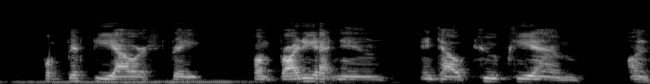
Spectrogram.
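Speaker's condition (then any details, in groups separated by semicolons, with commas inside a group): Cerebral palsy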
